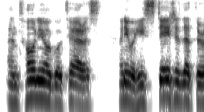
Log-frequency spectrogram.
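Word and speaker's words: Guterres: UN Secretary General Antonio Gutierrez, how do you pronounce that? Gutierrez is it? Yeah, sure. Yeah, sure. No, say Komo Kos pronounce it right. Antonio Gutteras.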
